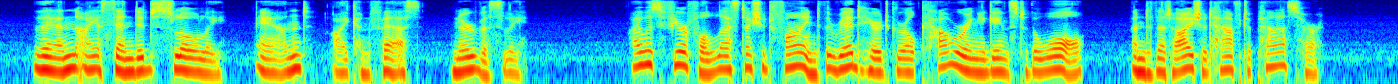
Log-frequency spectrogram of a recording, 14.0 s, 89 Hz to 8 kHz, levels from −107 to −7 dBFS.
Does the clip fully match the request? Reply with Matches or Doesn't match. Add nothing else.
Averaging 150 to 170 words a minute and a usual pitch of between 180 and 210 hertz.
Doesn't match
